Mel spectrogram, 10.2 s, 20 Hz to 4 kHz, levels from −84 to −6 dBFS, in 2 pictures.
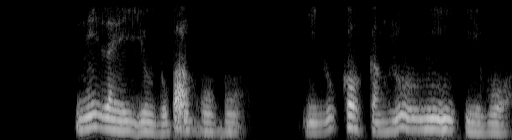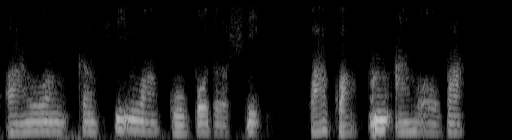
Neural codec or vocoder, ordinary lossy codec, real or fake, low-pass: codec, 16 kHz in and 24 kHz out, 0.4 kbps, LongCat-Audio-Codec, fine tuned four codebook decoder; none; fake; 3.6 kHz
